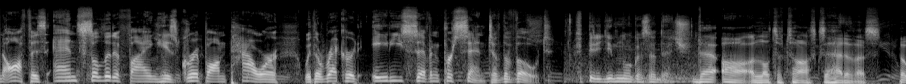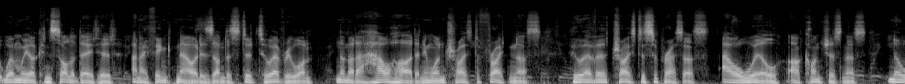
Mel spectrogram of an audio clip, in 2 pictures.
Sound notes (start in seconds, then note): 7.7 through translator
